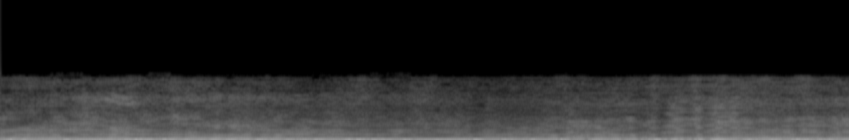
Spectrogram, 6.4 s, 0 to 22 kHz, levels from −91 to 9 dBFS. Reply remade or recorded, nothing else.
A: remade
